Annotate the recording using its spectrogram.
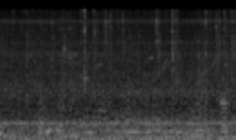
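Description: A dove cooing in low, smoothly gliding notes, over a steady hum.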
